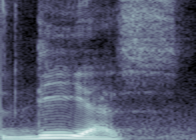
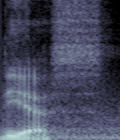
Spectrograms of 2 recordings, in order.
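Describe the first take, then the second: First: The i sound carries the stress. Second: The i sound is not stressed. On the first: The speaker calls it right. "the accent is on the I" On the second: The speaker calls it wrong. "It's not just Diaz"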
